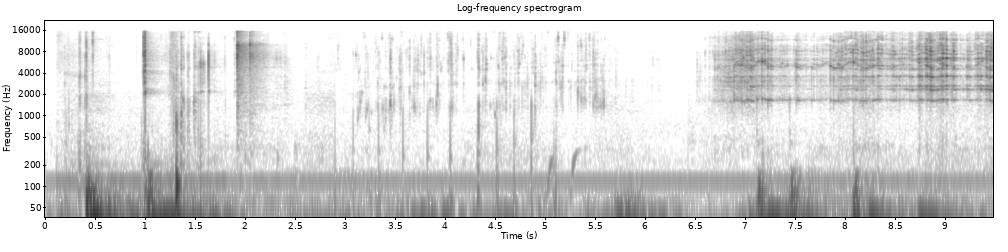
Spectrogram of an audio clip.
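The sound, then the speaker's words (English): A mini bottle of Dewar's whiskey is opened with sharp clicks and light glassy clinks, then poured over ice with a bright, steady crackling fizz near the end. The sound is faint overall. “That's the sound of opening and pouring a little mini bottle of Dewar's whiskey on ice.”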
